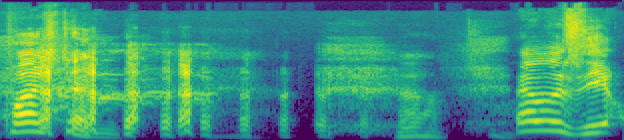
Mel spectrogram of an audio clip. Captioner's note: men laughing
